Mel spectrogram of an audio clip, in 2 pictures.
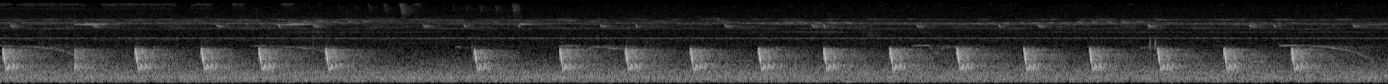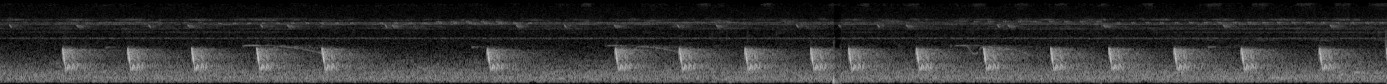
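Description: Forward jumps occur at 0.74, 2.32, 5.20, 22.29 and 24.89 s, likely a dropped buffer (overrun): about a tenth of a second vanishes, a third at 5.20 and 22.29 s, leaving abrupt waveform splices and vertical spectrogram lines.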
